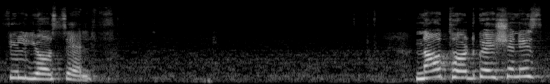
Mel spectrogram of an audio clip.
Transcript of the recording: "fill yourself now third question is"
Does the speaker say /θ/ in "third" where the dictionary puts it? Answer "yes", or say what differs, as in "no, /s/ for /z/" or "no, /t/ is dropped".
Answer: no, /t/ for /θ/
